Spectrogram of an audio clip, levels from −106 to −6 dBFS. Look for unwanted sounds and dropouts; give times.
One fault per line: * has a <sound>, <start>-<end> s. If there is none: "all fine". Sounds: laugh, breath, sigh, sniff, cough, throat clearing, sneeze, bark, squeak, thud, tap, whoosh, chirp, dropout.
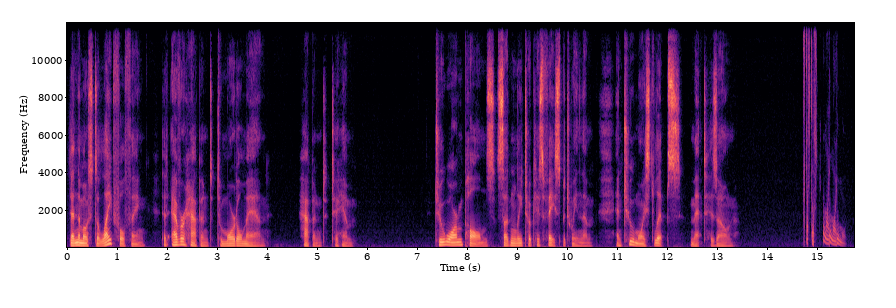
* has a chirp, 14.7-15.6 s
